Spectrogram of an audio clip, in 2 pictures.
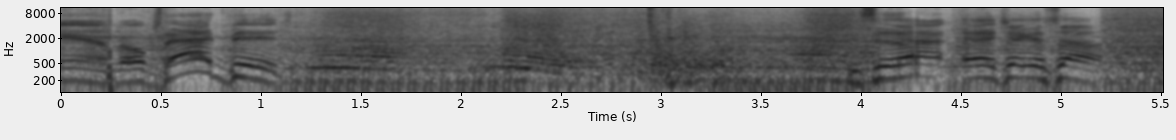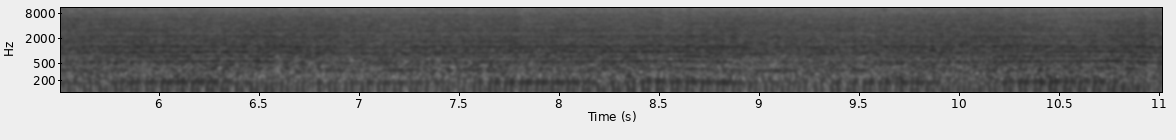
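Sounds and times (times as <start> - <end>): lawn mower engine running: 0.9 - 11.0.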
